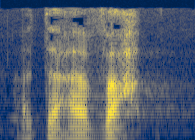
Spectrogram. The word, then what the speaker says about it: Hatahava: There's a famous expression, kibroth atahama. – Atahava. – Atahava.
